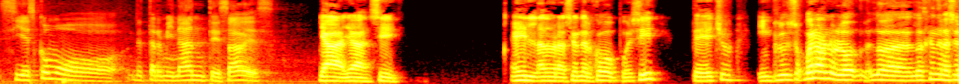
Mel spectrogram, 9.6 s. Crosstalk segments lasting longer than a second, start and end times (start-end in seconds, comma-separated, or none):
none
